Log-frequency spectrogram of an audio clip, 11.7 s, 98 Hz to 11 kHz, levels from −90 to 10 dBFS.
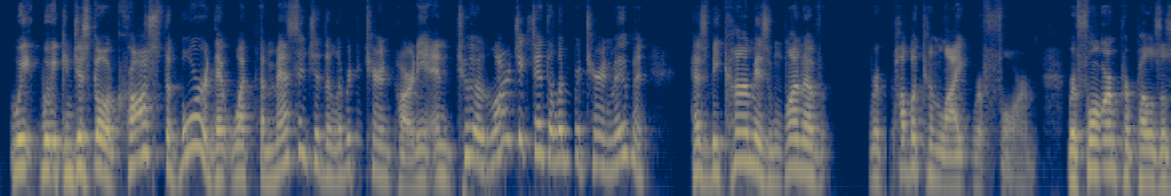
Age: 50-69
